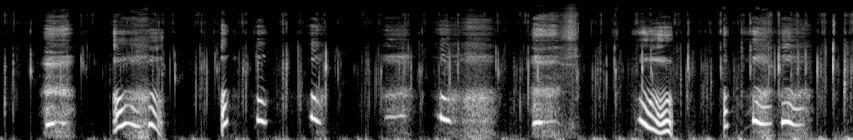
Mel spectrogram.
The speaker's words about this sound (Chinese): 喘息这么急促，肉棒也在疯狂的抖动。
